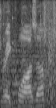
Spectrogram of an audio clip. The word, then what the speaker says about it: Rayquaza: those things where some people argue over the pronunciation oh it's not requisite it's Rayquaza but again if you knew the Pokemon I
